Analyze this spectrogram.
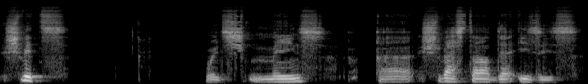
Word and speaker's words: Schwyz: In German you say Schweiz, but in Swiss German you say Schwyz, which means Schwester der Isis, Schwyz.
